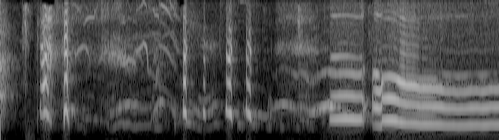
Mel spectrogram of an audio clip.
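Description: A small Tibetan Spaniel barks excitedly: a string of short, sharp yips, then a drawn-out, wavering whine-howl that rises and falls in pitch, loud and with no one talking over it.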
